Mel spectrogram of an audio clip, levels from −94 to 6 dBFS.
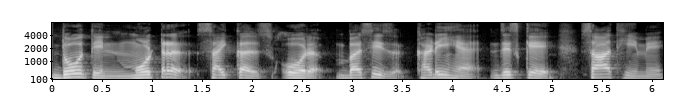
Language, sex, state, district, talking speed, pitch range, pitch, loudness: Hindi, male, Chhattisgarh, Korba, 120 wpm, 130-160 Hz, 140 Hz, -16 LUFS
